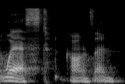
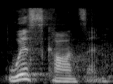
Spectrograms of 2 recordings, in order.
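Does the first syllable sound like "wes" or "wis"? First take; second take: wes; wis. First: The first syllable sounds like "west". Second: The first syllable sounds like "wis". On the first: The speaker calls it wrong. "not Westconsin" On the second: The speaker calls it right. "it's Wis Wisconsin"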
